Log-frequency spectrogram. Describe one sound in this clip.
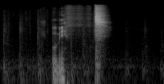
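A burst of gas hisses loudly.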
